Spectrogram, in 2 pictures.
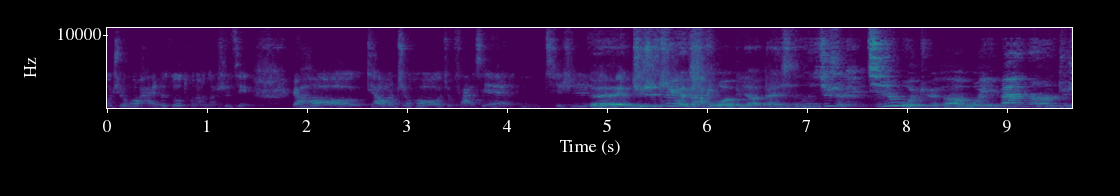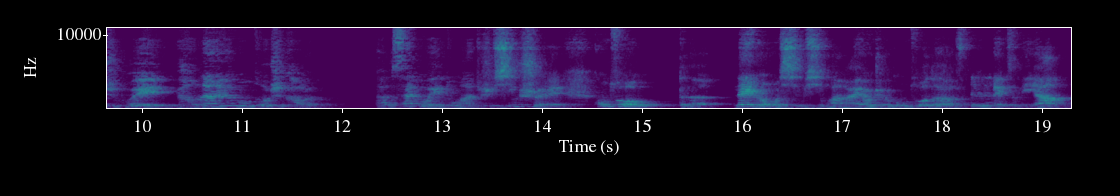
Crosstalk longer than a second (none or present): present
